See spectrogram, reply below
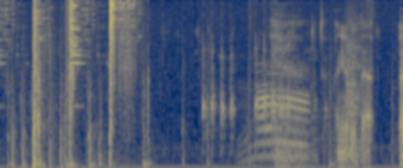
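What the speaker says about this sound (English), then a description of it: "knock this glass out" A glass block is smashed in the Minecraft video game, giving several sharp, crunchy breaking bursts in quick succession, followed by softer chirpy in-game sounds and brief talk.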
